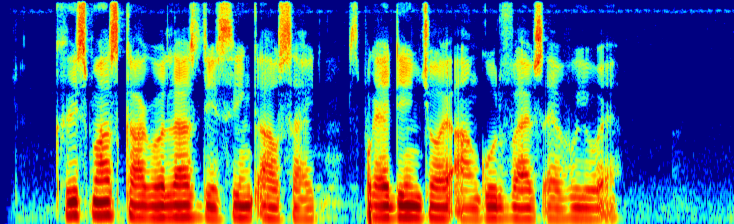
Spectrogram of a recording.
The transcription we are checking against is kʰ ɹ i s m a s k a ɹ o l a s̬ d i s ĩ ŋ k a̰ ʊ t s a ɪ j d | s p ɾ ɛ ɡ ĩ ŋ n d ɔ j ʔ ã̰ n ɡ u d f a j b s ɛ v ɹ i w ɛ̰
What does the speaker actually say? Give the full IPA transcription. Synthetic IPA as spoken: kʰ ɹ i s m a s k a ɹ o l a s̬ d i s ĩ ŋ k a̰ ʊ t s a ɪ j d | s p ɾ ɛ d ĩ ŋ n d͡ʒ ɔ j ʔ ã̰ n ɡ u d v a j b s ɛ v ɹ i w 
